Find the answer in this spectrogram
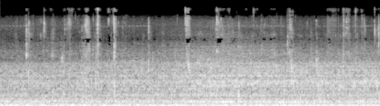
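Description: A person chewing a mouthful of chili cheese fries, with scattered soft wet mouth clicks, over a steady low hum inside a car.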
